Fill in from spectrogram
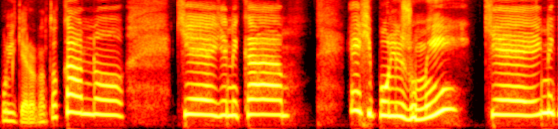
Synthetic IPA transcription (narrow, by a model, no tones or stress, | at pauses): po̞lice̞̰ɾo̞̰nɐt̪o̞kɐno̞ce̞ʝe̞nikɐ | eçipo̞lizumi | cʰe̞ine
